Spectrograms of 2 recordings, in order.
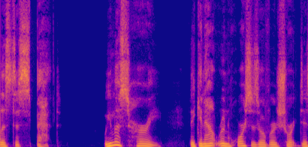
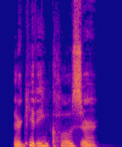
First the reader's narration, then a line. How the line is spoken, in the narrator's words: Ken moaned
